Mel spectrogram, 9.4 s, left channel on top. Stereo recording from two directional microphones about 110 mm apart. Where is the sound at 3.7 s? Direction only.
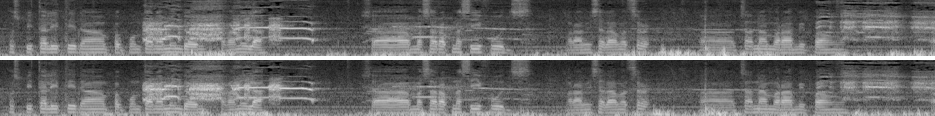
5° right (ahead or behind).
